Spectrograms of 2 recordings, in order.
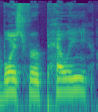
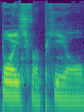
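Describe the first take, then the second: First: The last word has two syllables, like 'pelly'. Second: The last word has one syllable, like 'peel'. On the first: The speaker calls it right. "I think is how you say it" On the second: The speaker calls it wrong. "I called it Boys for Peel before"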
